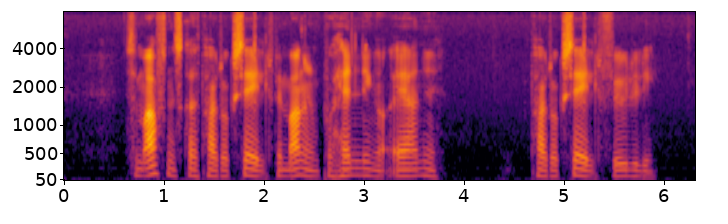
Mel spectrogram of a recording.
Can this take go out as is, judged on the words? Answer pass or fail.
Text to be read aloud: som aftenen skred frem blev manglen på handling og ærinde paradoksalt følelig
fail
